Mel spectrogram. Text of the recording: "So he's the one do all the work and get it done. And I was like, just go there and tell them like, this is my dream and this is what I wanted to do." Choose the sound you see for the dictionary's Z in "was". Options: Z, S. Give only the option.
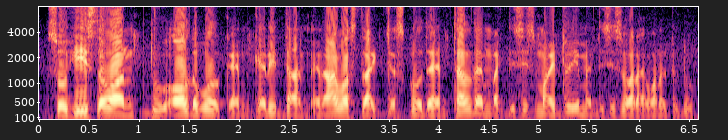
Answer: S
